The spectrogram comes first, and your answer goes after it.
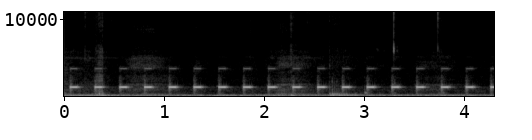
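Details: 2021 Freightliner Cascadia, 79,747 miles: rapid steady high beeps and low air brake message after parking brake release despite full tanks, from a failed blue-marked sensor under the dash behind the accelerator pedal.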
